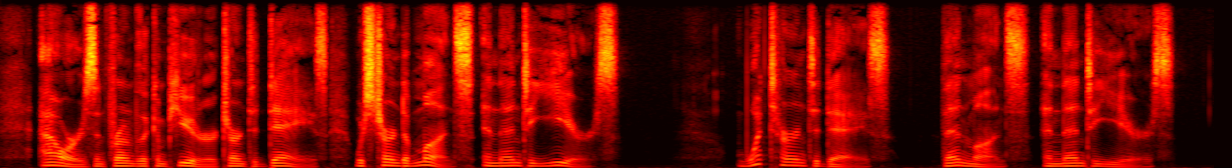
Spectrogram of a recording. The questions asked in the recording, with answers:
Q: What turned to days, then months, and then to years?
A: Hours in front of the computer turned to days, then months, and then to years.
